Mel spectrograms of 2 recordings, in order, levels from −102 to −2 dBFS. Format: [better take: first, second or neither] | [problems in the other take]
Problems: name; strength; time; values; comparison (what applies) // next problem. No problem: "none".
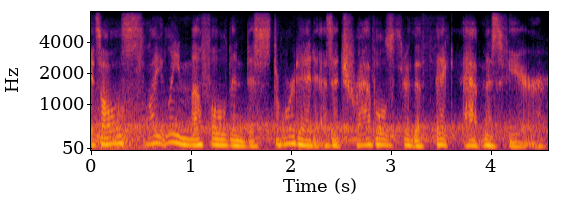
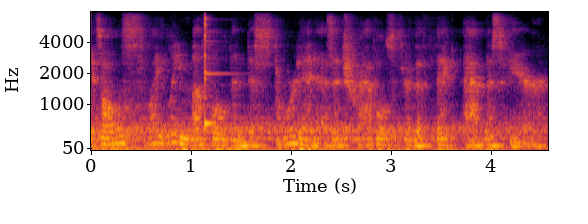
first | background sound (Dishes, pots, and pans); 10 dB below the speech // room echo; dies away in 0.3 s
